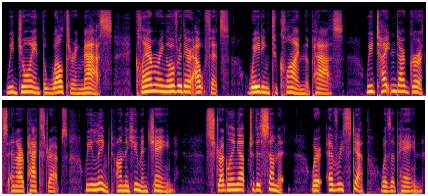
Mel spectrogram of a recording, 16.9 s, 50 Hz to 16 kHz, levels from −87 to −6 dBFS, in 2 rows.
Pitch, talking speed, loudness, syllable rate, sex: 190 Hz, 140 wpm, -19 LUFS, 4.0 syllables/s, female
